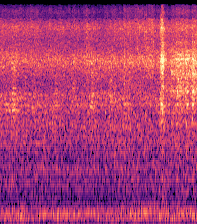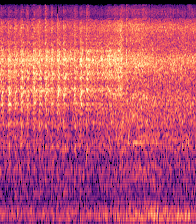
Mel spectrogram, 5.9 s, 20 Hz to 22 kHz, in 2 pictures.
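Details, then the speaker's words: Suzuki Ignis K12C after head gasket replacement, which had previously refused to idle and only ran above about 3000 rpm: low, even hum with no misses, knocks or hissing while warming up at idle; the engine runs healthy. "कोई sound नहीं है गाड़ी में कोई कुछ नहीं है गाड़ी मालूम ही नहीं पड़ा गाड़ी स्टार्ट है"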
